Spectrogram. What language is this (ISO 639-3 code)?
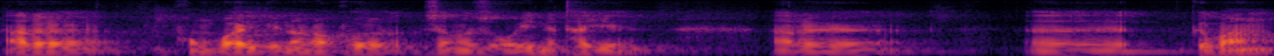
brx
